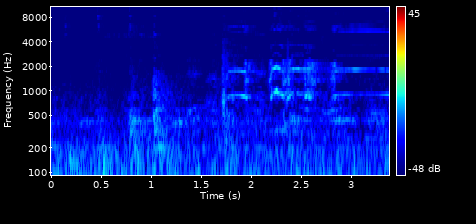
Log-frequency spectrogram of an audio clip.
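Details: Roosters kept by construction workers living in nearby huts in suburban Bali (owner thinks they are kept for fighting), crowing constantly; one gives a distant, harmonic, drawn-out, slightly wavering crow after clattering rooftop construction noise.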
